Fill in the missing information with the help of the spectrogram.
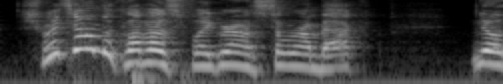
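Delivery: usual speaking voice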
